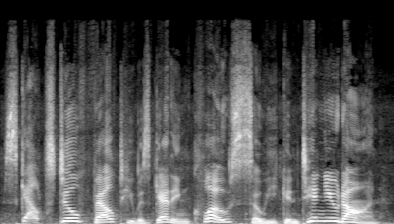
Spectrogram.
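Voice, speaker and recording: A woman reading a children's picture book aloud as a storyteller, in an animated way with theatrical emphasis. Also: a little high, measured pace.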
